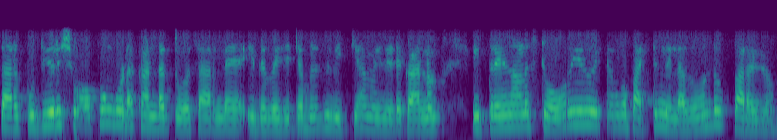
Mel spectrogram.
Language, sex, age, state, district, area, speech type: Malayalam, female, 18-30, Kerala, Thiruvananthapuram, rural, conversation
